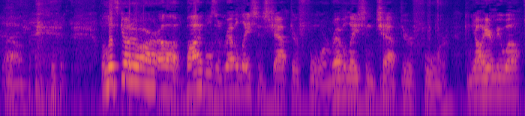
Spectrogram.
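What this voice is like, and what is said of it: Strained, worn-out hoarse voice. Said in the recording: “as you can hear it already, my voice is a bit shot”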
